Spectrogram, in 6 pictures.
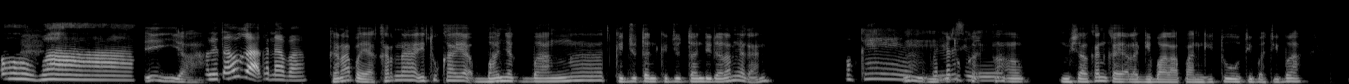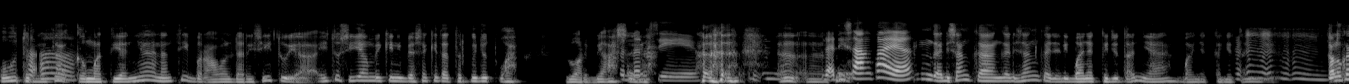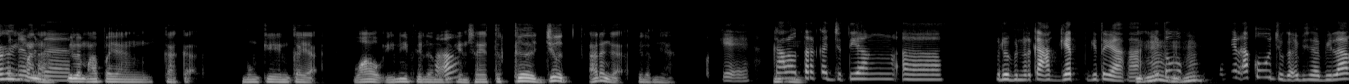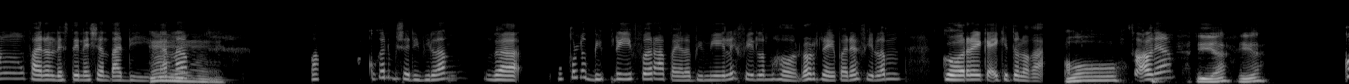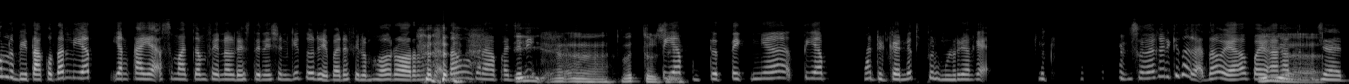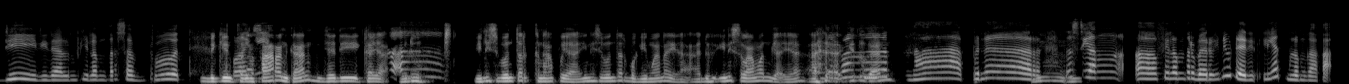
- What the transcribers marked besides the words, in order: other background noise; laugh; tongue click; stressed: "terkejut"; in English: "prefer"; in English: "gore"; laugh; unintelligible speech; tsk; chuckle
- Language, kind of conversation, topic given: Indonesian, unstructured, Apa film terakhir yang membuat kamu terkejut?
